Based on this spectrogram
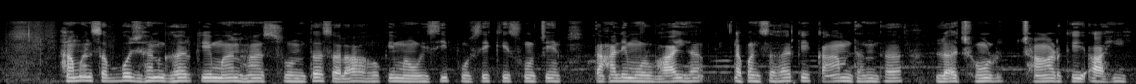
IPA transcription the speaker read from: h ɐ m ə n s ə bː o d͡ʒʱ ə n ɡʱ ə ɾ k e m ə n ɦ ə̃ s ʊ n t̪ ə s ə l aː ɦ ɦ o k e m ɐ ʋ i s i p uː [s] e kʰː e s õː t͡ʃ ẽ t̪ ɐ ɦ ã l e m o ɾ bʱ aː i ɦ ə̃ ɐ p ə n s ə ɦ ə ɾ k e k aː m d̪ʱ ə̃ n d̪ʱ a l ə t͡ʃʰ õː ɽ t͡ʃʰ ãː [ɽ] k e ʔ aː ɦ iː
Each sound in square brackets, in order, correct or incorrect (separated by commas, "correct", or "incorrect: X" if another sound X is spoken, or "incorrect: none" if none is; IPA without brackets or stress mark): correct, correct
